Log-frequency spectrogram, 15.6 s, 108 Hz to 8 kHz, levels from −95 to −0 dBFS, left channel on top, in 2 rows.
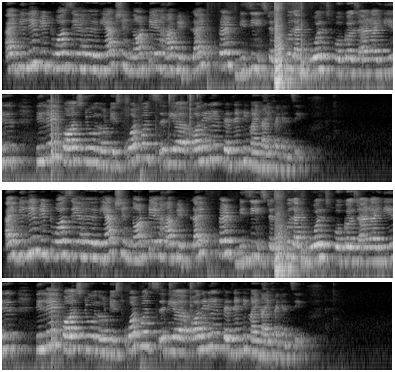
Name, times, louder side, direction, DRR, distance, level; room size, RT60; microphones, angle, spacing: voice 1, 0.0-13.8, right 1 dB, 35° right, -2 dB, 0.7 m, -30 dB
Fart, 4.1-11.8, left 5 dB, 80° left, 0.3 m, -36 dB
3.3 x 2.9 x 3.2 m, 0.83 s
head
